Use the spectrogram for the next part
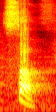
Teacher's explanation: तो दंत का मतलब जब स बोलेंगे तो जिह्वा दांत के पिछले वाले फिर हिस्से पर टच करके फिर सितकार की ध्वनि निकालिएगा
